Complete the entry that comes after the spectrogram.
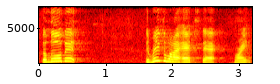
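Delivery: normal talking voice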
